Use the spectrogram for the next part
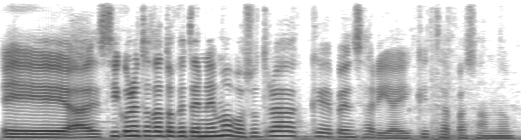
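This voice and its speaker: Co-host, woman. Middle pitch, casual question-asking chat over clear background music. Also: lively intonation, brisk. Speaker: podcast co-host.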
